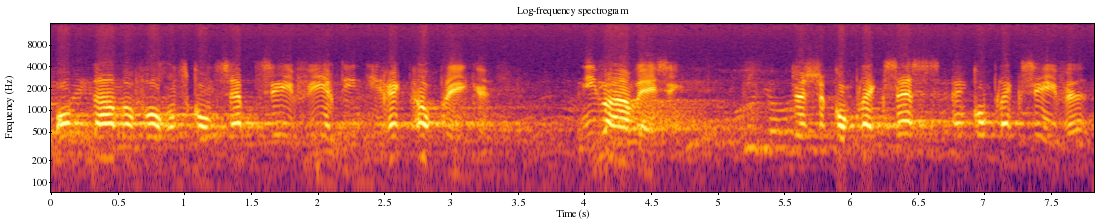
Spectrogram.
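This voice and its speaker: Tinny, high officious announcer. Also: male voice, a little slow. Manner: clipped, bureaucratic, commanding. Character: officious control-room announcer barking censorship orders. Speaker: actor in a radio play. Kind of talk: Dutch radio drama acting. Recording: tinny phone-like announcement, crowd bustle behind.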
